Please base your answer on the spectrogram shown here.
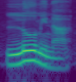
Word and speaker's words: lumina: now the word would be accented on the ante penalt so we would say Lumina Lumina but when we stick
